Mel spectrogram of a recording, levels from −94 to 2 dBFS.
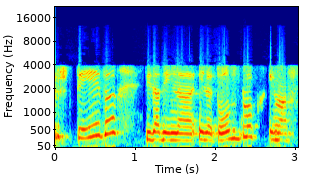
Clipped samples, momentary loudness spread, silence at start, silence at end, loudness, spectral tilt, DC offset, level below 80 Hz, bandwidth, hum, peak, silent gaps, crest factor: under 0.1%; 4 LU; 0 s; 0 s; -14 LUFS; -6 dB/octave; under 0.1%; -44 dBFS; 6.6 kHz; none; -4 dBFS; none; 10 dB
